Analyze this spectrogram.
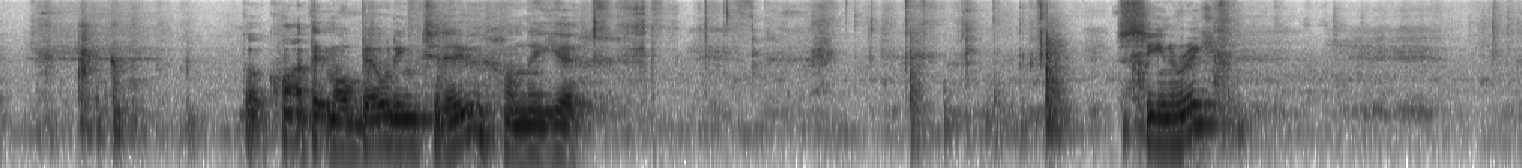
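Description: A small wooden piece knocks lightly as it is set down on a board.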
